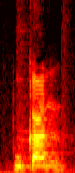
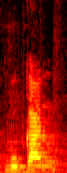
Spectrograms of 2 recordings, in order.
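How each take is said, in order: The two takes are said the same way.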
